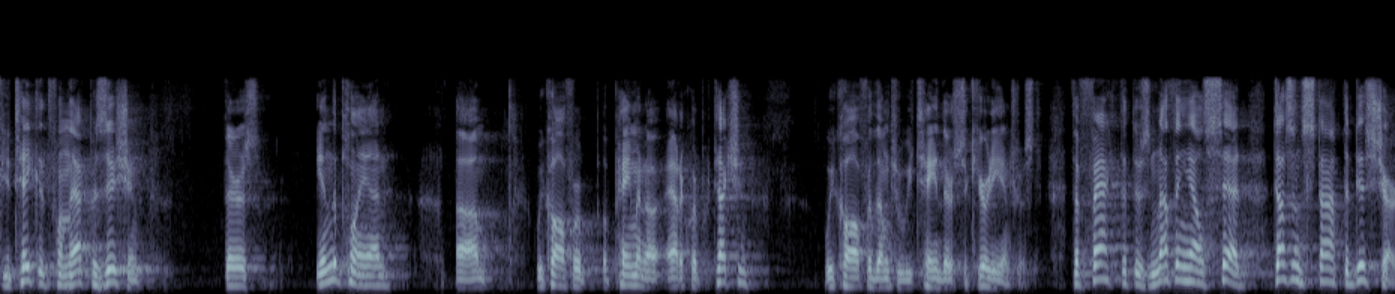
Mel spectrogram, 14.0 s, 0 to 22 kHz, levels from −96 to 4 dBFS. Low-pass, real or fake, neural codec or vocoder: 7.2 kHz; fake; vocoder, 44.1 kHz, 128 mel bands every 256 samples, BigVGAN v2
